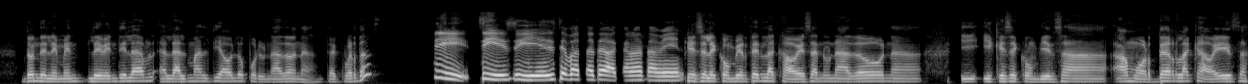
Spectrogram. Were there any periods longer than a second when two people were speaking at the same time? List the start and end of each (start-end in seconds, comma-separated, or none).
none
